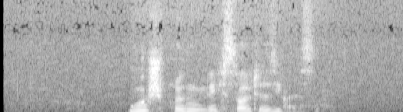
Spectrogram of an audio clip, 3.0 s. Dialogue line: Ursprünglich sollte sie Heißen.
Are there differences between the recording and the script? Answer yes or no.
no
